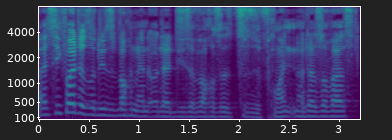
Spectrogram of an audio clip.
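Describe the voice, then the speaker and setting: A man's voice: medium pitch, fast. A man in his twenties, talking in a loose, rambling, slang-heavy monologue that swears a lot and mixes in English. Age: 20s. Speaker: podcast host and amateur musician.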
